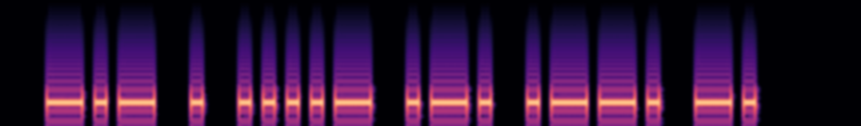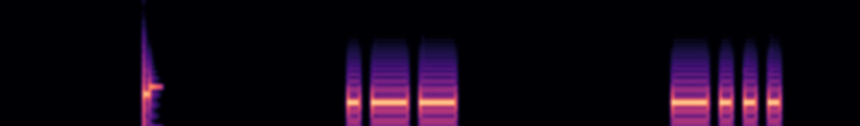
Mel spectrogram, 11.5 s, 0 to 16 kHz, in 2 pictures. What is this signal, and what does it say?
Morse code, heard as a keyed tone, about 15 wpm, spaced as for 11 wpm, 700 Hz. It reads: KE4RPN WB
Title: USA Call Signs - 6 Characters - 6x Character Spacing - 15wpm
